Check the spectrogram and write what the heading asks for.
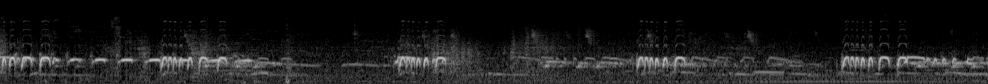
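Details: Lively local zebra doves, perkutut lokal, calling as a lure for reluctant singers. Tight clusters of staccato, slightly rolling coos alternate with quieter trailing phrases, several doves overlapping throughout.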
